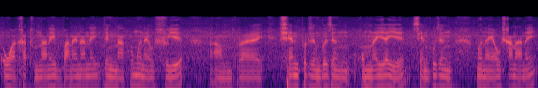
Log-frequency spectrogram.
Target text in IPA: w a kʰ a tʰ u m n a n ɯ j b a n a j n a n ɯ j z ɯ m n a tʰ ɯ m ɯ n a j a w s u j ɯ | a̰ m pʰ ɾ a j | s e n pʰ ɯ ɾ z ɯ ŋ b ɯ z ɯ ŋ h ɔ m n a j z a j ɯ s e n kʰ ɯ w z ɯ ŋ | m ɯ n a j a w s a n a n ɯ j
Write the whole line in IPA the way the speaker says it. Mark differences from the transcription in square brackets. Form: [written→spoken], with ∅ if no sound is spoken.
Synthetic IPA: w a kʰ a tʰ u m n a n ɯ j b a n a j n a n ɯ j z ɯ [m→ŋ] n a [tʰ→kʰ] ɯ m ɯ n a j a w s u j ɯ | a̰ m pʰ ɾ a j | s e n pʰ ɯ ɾ z ɯ ŋ b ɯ z ɯ ŋ h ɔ m n a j z a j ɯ s e n kʰ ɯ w z ɯ ŋ | m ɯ n a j a w s a n a n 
